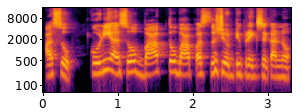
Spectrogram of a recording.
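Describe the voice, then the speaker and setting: A woman's voice: mid-range voice, normal speed, a little mellow. Chatty woman narrating a serial recap. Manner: chatty, addresses viewers, comments wryly. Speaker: serial review host. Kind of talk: voice-over episode recap.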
